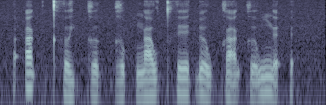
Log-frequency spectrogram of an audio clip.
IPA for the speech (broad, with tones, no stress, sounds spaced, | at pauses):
ʔ a˦˥ k̚ t̪ʰ ə˧˩ j k əː˨˩ k̚ ɣ ə˨˩ p̚ ŋ a˨˦ w t̪ʰ e˨˦ ɗ ə˧˩ w k a̰ː˧˨ k ə̰˧˥ w ŋ ɛ̰˧˨ ʔ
